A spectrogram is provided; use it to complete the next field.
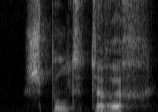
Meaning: inflection of terugspoelen: 1. second/third-person singular present indicative 2. plural imperative
- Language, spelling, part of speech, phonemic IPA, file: Dutch, spoelt terug, verb, /ˈspult t(ə)ˈrʏx/, Nl-spoelt terug.ogg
